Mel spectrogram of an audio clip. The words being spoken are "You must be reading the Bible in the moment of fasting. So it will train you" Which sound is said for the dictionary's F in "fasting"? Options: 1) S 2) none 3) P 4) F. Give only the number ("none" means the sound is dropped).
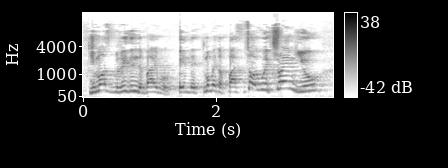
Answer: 3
